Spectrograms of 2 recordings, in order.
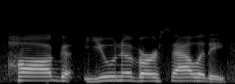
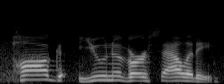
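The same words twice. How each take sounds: First: Hog universality drawn out slowly, each word weighted; restating the streamer's principle slowly for emphasis; slow emphatic restatement. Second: Said in the usual way. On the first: Shown as a demonstration. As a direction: lay down Hog universality like a doctrine. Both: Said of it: "This is a fundamental principle".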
